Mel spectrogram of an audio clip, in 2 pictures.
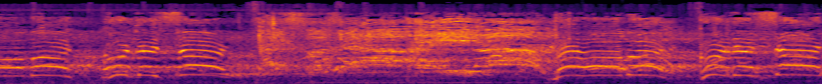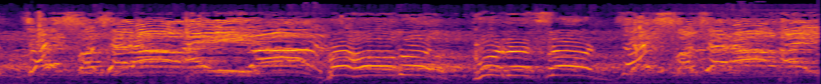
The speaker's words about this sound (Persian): اینجا هم شهرک چیتگر تهرانه که اینجوری شعار میدن.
